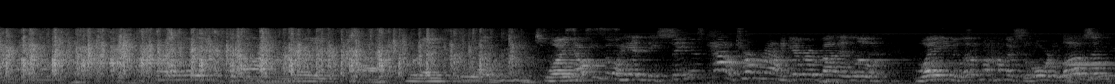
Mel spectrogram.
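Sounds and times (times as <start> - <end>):
audience hand clapping: 0.0 - 5.4
speech: 5.8 - 11.1.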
